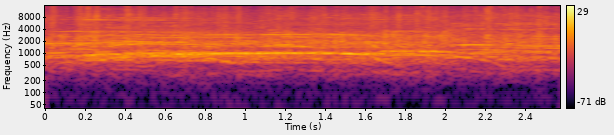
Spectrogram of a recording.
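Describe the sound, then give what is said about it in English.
A crowd applauds and cheers for a man being introduced before an exhibition boxing match, with steady, dense clapping, while whistles and raised voices rise and bend above it. The sound holds loud and even for a few seconds. “So, guys, I want to give a big round of applause for the man that made me, the one, the only,”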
